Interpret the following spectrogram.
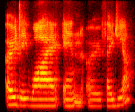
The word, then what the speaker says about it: odynophagia: if anyone knows how to say this is odenophagia is that right yes odynophagia so after eating that neck stretching and just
